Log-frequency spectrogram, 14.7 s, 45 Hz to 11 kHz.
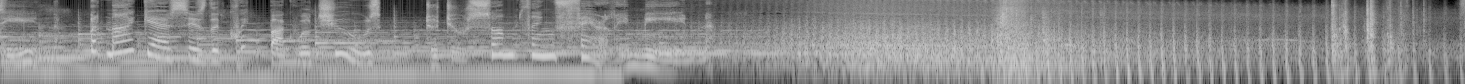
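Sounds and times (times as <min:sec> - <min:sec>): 
speech: 0:01.0 - 0:07.1
helicopter rotor beating while arriving: 0:05.7 - 0:14.6.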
